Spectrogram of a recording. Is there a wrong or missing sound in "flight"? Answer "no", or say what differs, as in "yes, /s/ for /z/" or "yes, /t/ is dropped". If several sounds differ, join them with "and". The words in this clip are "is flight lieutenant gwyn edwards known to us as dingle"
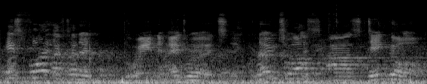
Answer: yes, /l/ is dropped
